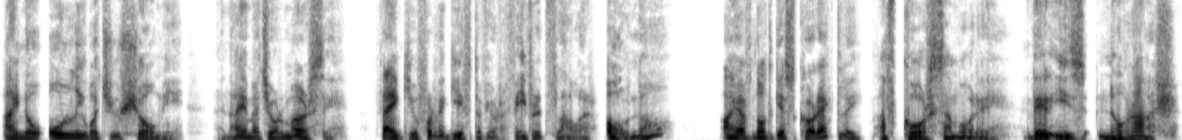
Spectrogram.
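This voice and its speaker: An actor playing a flowery, sensual, effusive Italian suitor who flirts overzealously in a video game, with an Italian accent. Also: male voice, fairly low pitch, sing-song, measured pace, dry recording, studio quality. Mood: seductive, tender, then flustered, apologetic.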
